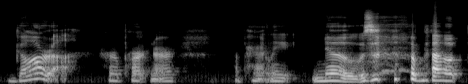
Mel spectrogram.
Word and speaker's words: Gaura: about that flower in the garden it is pronounced gara her partner apparently knows about flowers so she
